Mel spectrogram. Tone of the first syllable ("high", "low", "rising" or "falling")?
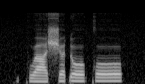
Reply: low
